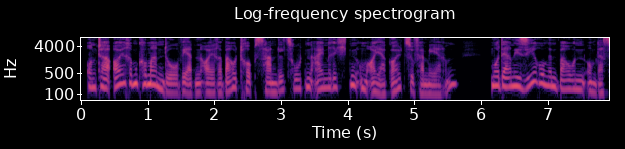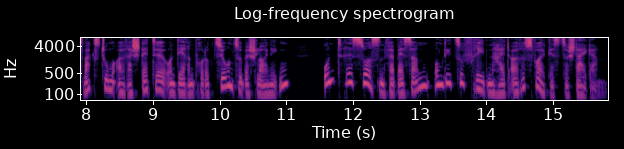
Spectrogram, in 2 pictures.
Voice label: Workers Construct Improvements, Speech German Advisors; Civ5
